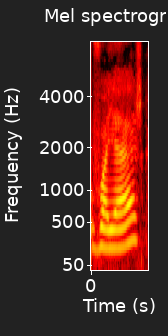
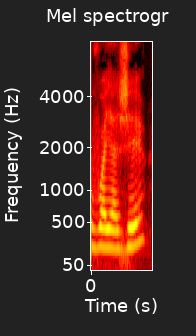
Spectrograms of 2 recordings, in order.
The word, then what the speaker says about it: voyagé: Instead of je n'ai pas beaucoup voyage, you have to say je n'ai pas beaucoup voyagé. Because it's a past participle, so you have to put an accent in the E.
